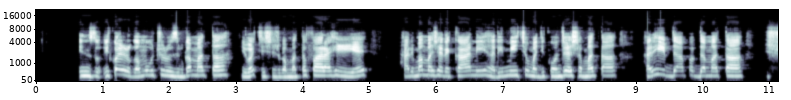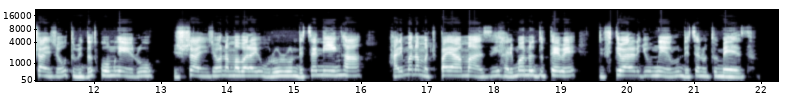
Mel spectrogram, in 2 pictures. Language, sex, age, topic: Kinyarwanda, female, 18-24, finance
